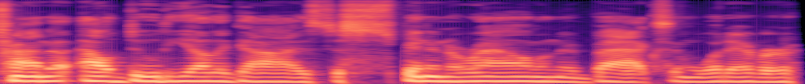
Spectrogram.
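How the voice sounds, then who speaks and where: Recorded very cleanly against a silent background, a man is heard. His voice is somewhat breathy and his pace is moderate. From Kentucky, Louisville. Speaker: hip hop dance teacher. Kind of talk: interview. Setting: filmed interview. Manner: casual.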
